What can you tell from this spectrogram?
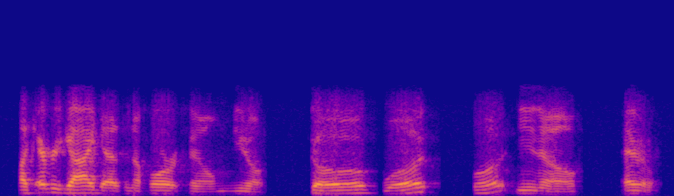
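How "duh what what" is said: dumbfounded, clueless, confused duh. Mocking how every guy in a horror film reacts, imitating a dumbfounded guy. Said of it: "so dumbfounded".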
